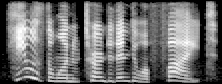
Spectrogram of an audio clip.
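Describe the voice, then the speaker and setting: A woman's voice: very high voice, fairly quick, background noise. A woman voicing an earnest young village boy who is defensive but sincere, in a video game dub. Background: game music.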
